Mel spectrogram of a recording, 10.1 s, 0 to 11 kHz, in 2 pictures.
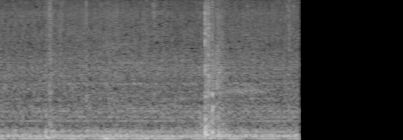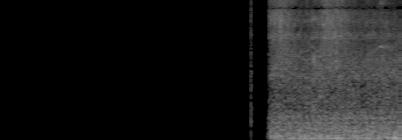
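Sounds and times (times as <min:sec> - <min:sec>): low machine hum: 0:00.0 - 0:03.8.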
